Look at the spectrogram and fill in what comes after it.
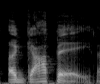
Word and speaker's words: agape: Now the Greek word that's used for love here is agape.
